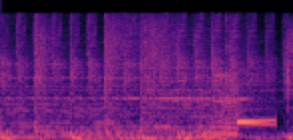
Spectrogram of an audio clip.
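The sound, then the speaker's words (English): A short burst of outgoing phone ringing tone, a steady electronic purr, sounds near the end, right after a stretch of busy music. No one speaks. “It's ringing.”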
